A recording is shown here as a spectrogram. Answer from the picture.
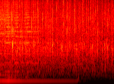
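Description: Studio audience applauding over the tail of a short music sting, whose held low bass note cuts off about one and a half seconds in while the clapping fades.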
